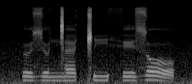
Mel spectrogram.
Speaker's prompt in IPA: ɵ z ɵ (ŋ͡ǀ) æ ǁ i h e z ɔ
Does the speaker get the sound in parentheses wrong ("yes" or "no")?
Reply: no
